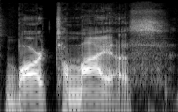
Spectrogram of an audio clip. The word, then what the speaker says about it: Bartimaeus: means son of and then it's tamias tamias Bartimaeus is how it's pronounced and this this dude by the way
